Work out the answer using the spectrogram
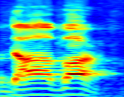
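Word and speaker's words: דבר: Okay, the first syllable or the second syllable, which of these is the stressed syllable? Second. The second one. Why did you stress the second one? Default. Yeah, that's default stress.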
